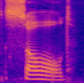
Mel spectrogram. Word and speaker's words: soldes: What's the French word for sale that's on all the windows? – Sold. – Sold. Wait, how do you spell it? – S-O-L-D-E-S.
